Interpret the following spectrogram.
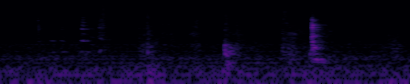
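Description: Near silence in a small room, broken by a few faint soft clicks and knocks, the loudest about three seconds in.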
